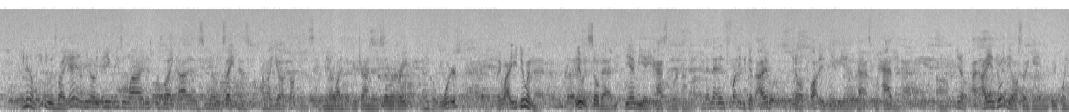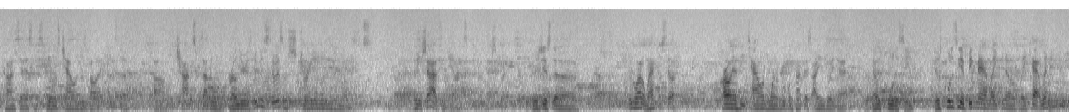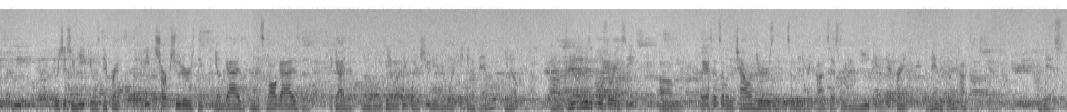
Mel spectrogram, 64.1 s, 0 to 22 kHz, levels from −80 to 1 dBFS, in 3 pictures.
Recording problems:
chatter from many people; loud; throughout; 3 dB below the speech
hiss; loud; throughout; 6 dB below the speech

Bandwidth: 15 kHz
